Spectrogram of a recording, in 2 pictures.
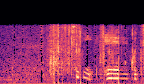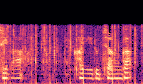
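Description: A plastic bag crinkles in hands.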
